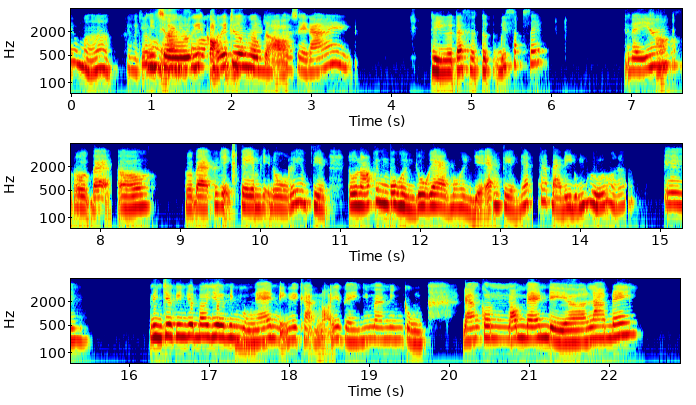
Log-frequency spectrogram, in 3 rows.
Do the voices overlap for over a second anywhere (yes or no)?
yes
